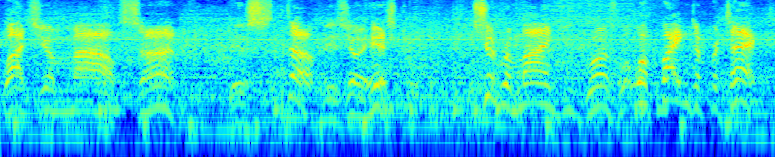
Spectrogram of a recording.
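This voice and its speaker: An actor playing a tough, sardonic veteran marine sergeant in a video game cutscene. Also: male voice, high-pitched, moderate pace, gravelly, loud music behind the voice. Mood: stern, sardonic.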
